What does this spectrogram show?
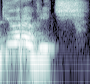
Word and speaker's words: Gurevich: name the south african girl is going to pronounce his russian last name so it's gurovich that's correct that's perfect wow that's a lot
